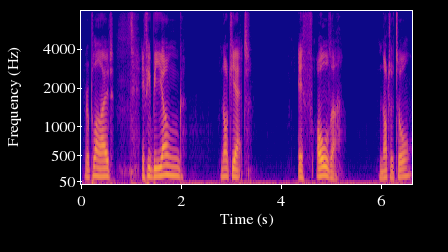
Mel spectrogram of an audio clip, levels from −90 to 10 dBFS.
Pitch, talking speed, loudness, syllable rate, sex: 130 Hz, 110 wpm, -18 LUFS, 3.9 syllables/s, male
